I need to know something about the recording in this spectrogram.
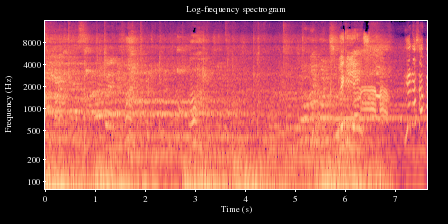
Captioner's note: panting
